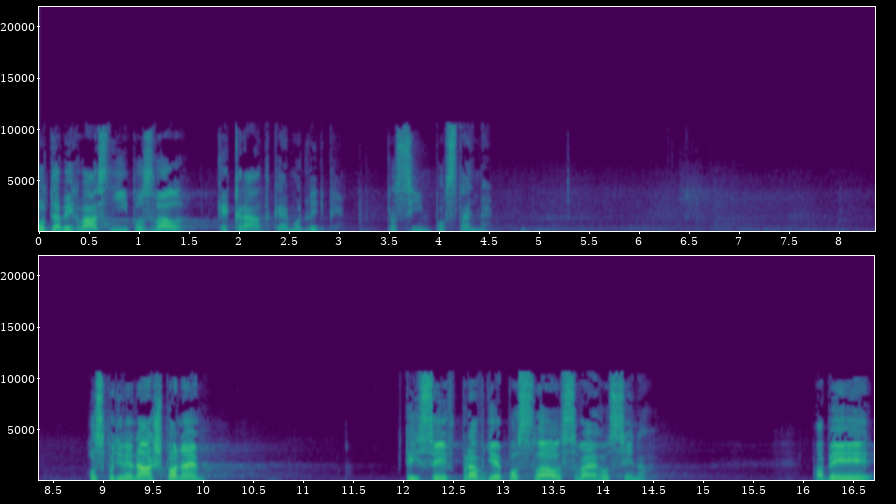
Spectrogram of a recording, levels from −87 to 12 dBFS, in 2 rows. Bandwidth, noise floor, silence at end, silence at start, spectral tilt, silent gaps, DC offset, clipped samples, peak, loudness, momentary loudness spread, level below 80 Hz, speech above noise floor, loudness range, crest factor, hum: 11 kHz; -73 dBFS; 0 s; 0 s; -2 dB/octave; none; under 0.1%; under 0.1%; -2 dBFS; -24 LUFS; 20 LU; -62 dBFS; 48 dB; 16 LU; 26 dB; none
